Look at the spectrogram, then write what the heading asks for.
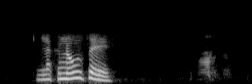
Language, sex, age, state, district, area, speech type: Hindi, female, 60+, Uttar Pradesh, Lucknow, rural, conversation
